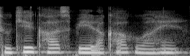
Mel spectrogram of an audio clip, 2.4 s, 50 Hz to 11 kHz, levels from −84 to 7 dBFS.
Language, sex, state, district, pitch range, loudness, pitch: Hindi, female, Arunachal Pradesh, Papum Pare, 190-205 Hz, -16 LUFS, 200 Hz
